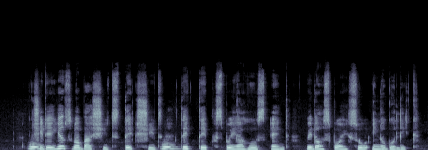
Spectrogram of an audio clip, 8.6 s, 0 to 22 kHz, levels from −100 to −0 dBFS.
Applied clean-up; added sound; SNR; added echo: none; Brass instrument; 4 dB; none.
